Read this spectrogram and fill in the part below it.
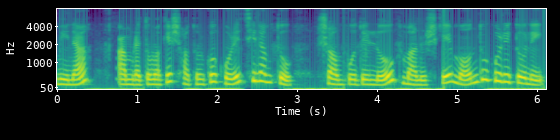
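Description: A woman voicing a benevolent, wise magical fairy who gently cautions, in a children's cartoon fairy tale. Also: mid-range voice, lively intonation, moderate pace, no echo, highs cut off, natural voice. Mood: cautioning.

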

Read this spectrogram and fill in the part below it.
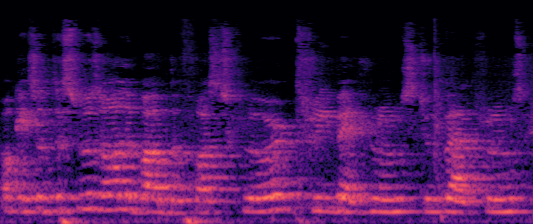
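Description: A woman's voice: fairly high pitch, steady tone, normal speed, distant mic. A young woman, a Punjabi speaker, chatting casually as she walks through an empty house, with many fillers. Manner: chatty, walks while talking, frequent uh fillers. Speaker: vlogger. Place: empty house, indoors, bare rooms. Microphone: handheld camera at a distance. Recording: echoey empty rooms, voice from off mic.

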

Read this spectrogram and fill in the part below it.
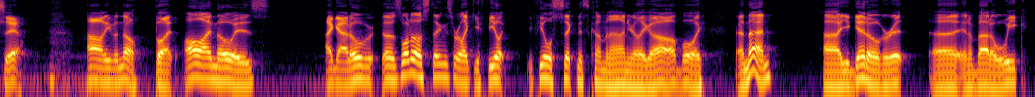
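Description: A man's voice: mid-range voice, normal speed, clear, resonant tone. A man co-hosting a casual podcast, laid-back and easygoing, chatting in an amused way while getting over a cough. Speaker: podcast co-host.

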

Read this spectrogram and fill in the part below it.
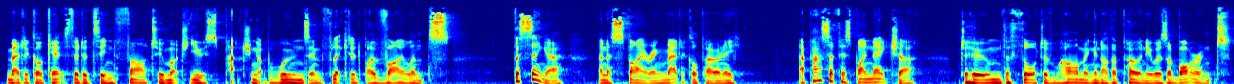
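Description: A man narrating a story as an audiobook reader, in an expressive scripted style. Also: on the low side, normal speed.

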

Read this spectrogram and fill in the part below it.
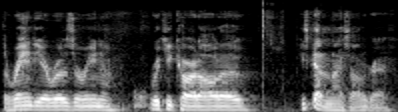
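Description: A man casually commenting to viewers while opening trading card packs at a dining table at home, in a relaxed, chatty way. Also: lowish voice, brisk, slight background noise. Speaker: card breaker, channel host.

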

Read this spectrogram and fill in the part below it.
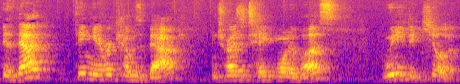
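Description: A man in his fifties, a high school teacher lecturing a class, acting out scenes with playful voices. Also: animated, moderate pace, a little hiss or hum. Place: classroom, indoors. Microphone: far camera. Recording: echoey classroom from far off.

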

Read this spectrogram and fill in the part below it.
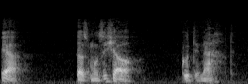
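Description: An actor playing a slyly insinuating gentleman suspect in a German radio crime drama, polite in manner. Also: low-pitched, animated, unhurried, creaky, noisy background, heavily acted.

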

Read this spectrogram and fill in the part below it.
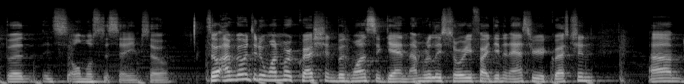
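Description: A young man talks quickly and casually in English, answering viewer questions from his desk. His voice sits a little high for a man. Soft music plays faintly behind him in a small room. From Belgium. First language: Flemish. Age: young adult. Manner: chatty, animated, quick. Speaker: channel host. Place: small home room, indoors. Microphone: fixed camera, seated at desk.

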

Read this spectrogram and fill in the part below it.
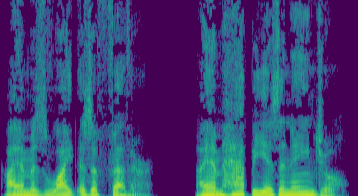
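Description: A man's voice: fairly high pitch, wildly swooping pitch, a little slow, warm tone, dry recording, clean studio sound, exaggerated voice. A man voicing an old Victorian miser, repentant and fervent, in an exclamatory, swooping storybook performance. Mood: giddy joy. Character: elated repentant old miser, giddy, pleading, Victorian Englishman.

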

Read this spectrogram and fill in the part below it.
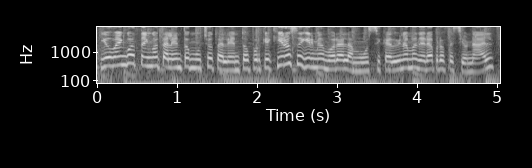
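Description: A young woman from Peru with a high, light voice talks earnestly and quickly about herself. Loud music plays under her in a TV studio. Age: 20s. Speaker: talent show contestant. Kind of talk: spoken self-introduction and answers to judges. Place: TV studio stage.

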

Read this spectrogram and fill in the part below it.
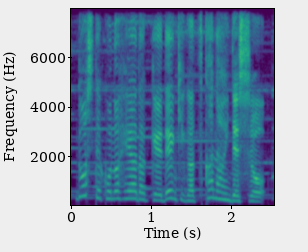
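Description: A woman's voice: high-pitched, expressive, very fast, soft background music. Anxious, ladylike wife. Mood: fretful. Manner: ladylike, fretful. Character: anxious, genteel wife and mother. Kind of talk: radio drama acting.

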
